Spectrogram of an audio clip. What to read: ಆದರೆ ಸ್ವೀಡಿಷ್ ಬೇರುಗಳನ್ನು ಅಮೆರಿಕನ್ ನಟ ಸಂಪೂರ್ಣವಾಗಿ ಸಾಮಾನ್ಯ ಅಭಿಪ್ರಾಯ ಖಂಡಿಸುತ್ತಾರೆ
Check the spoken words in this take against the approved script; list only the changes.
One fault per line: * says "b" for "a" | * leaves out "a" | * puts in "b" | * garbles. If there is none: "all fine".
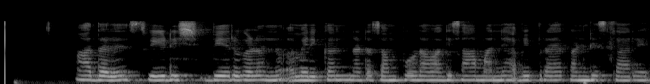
all fine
